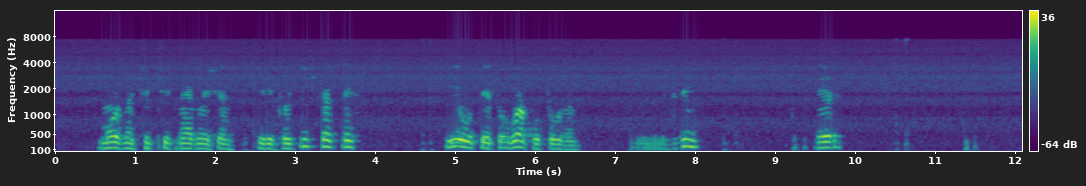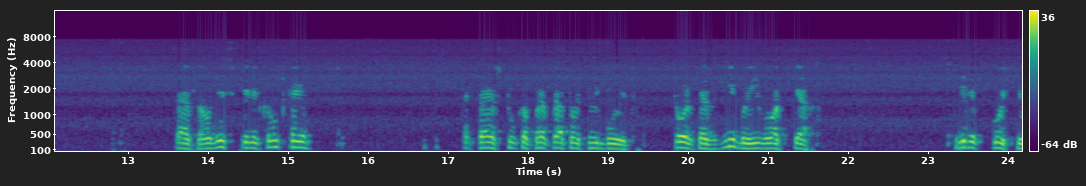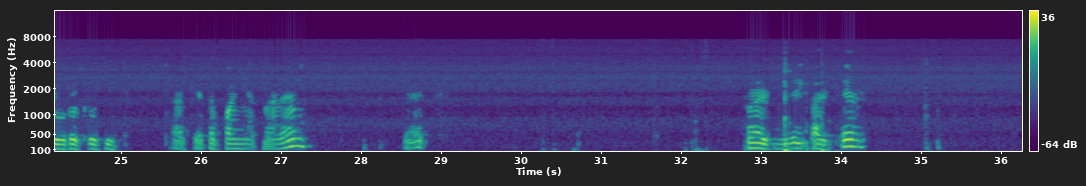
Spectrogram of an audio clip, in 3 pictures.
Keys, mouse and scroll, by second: 1.0 r, 2.3 click, 2.7 middle click, 7.1 g, 8.3 click, 9.2 r, 10.5 click, 11.3 g, 12.7 click, 13.6 click, 14.5-15.6 middle drag, 16.7 r, 18.8 click, 19.3-20.1 middle drag, 21.6-23.2 middle drag, 24.9 middle click, 26.6 middle click, 27.9 r, 30.2 click, 30.6-31.6 middle drag, 33.2 alt+g, 33.7 alt+r.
